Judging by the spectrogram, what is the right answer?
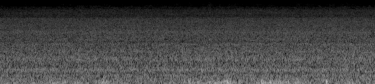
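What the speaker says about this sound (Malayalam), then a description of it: "ഇതാണ് ആ ചെറുവള്ളി എസ്റ്റേറ്റിലെ വെള്ളച്ചാട്ടം." The waterfall at Cheruvally Estate, running full of water, makes a steady, dense rushing roar that stays even from start to finish, with no talking.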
